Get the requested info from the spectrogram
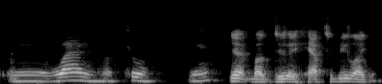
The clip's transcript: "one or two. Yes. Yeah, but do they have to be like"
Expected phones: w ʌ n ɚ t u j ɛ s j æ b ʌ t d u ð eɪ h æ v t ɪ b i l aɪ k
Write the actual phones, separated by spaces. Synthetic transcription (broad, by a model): w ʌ n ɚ t u j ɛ j æ b ʌ t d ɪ ð eɪ h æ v t ɪ b i l aɪ k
